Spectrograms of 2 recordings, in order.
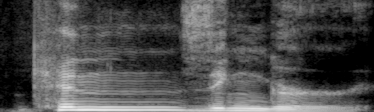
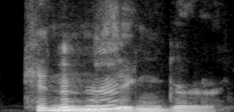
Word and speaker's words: Kinzinger: Kenzinger. Is that Is that how you say it? Kinsinger. I think I trip up because I I grew up on Kissinger.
